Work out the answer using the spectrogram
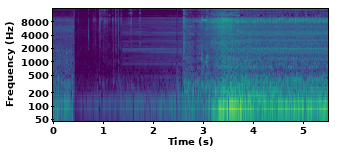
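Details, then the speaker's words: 1977 Lincoln Continental Mark V, after 3 years in storage, new battery, known vacuum and exhaust leaks: key click, short crank, catches at once and settles into a smooth even idle; normal start. "Man, that was like right away."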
